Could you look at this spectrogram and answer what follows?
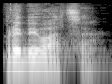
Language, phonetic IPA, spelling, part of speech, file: Russian, [prəbʲɪˈvat͡sːə], пробиваться, verb, Ru-пробиваться.ogg
- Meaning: 1. to fight/force/make one's way through, to break/win/strike through 2. to shoot, to show, to push up (of plants) 3. passive of пробива́ть (probivátʹ)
